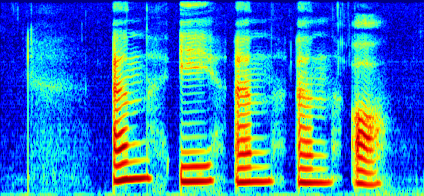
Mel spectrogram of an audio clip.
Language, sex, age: Norwegian, female, 31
